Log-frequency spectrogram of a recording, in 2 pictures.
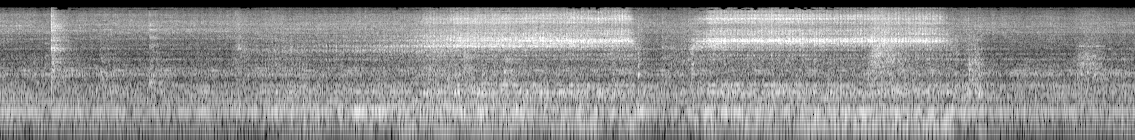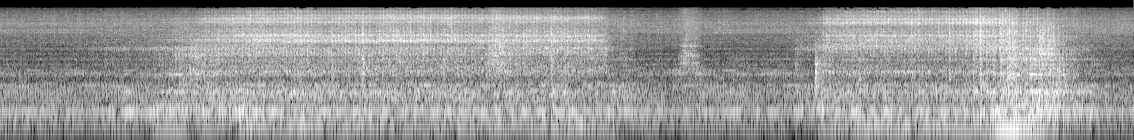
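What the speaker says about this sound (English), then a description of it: "So I'm going to start from the back side, and I'm going to drill halfway" A power drill with a Forstner bit bores halfway into a wood headstock from the back side, a sustained whirring grind that rises and eases in several long passes, with brief pauses between bursts.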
